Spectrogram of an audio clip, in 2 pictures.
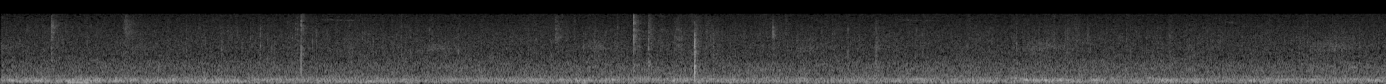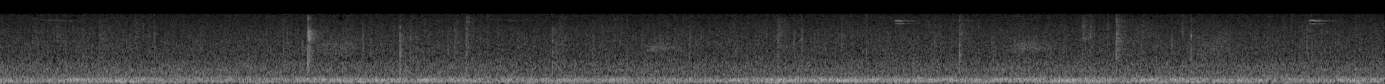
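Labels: Ambient rain falling in a forest. 0.0 - 27.7
Rain hits leaves and wood in a forest. 0.0 - 27.7

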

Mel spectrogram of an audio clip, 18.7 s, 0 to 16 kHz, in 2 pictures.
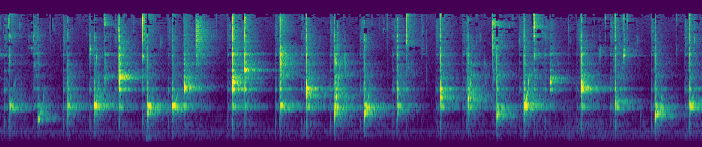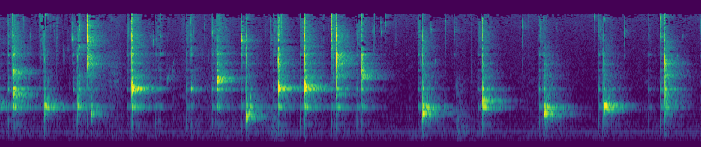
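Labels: Water droplets are dripping. 0.0 - 18.7

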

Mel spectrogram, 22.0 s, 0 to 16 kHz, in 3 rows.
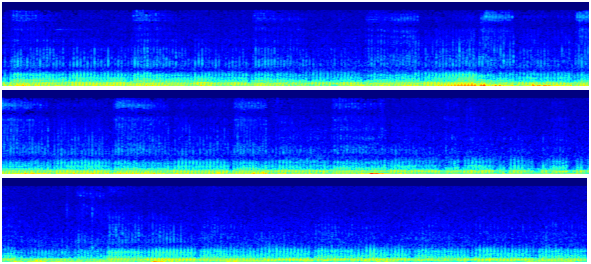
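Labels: A cat purrs loudly in a rhythmic pattern. 0.0 - 22.0
A bird chirps softly. 9.1 - 9.8

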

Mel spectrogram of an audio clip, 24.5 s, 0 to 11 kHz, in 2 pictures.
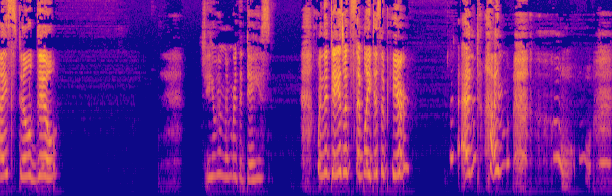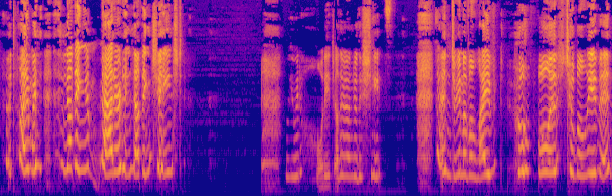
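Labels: A woman speaking in a weeping voice. 0.0 - 1.3
A woman speaks in a sad and crying voice. 4.1 - 10.6
An emotional woman sighs and weeps. 10.3 - 12.4
A woman speaks in a crying, upset, and sad voice. 12.5 - 16.0
A woman is speaking emotionally, expressing sadness. 17.6 - 24.5

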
